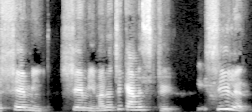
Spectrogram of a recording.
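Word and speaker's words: Chemie: এবং সেহা যদি কোনো শব্দের শুরুতে থাকে, তাহলেও কিন্তু তার উচ্চারণটা তালবীয় স এর মতো হয়। যেমন এই যে সেমি, সেমি মানে হচ্ছে কেমিস্ট্রি।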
